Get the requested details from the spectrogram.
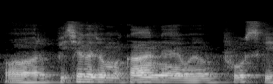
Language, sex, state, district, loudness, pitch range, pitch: Hindi, male, Chhattisgarh, Bilaspur, -19 LUFS, 95-105 Hz, 100 Hz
